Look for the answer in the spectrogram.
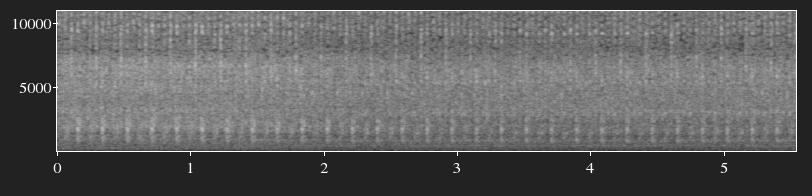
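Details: Hyundai Elantra 1.8 engine: sharp, regular knock near three per second over the idle. It knocks both cold and hot and gets louder as revs rise; cause not yet pinned down.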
